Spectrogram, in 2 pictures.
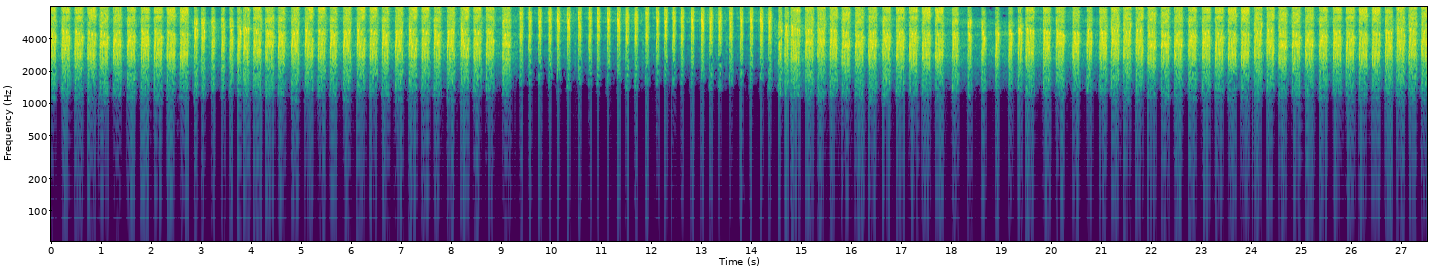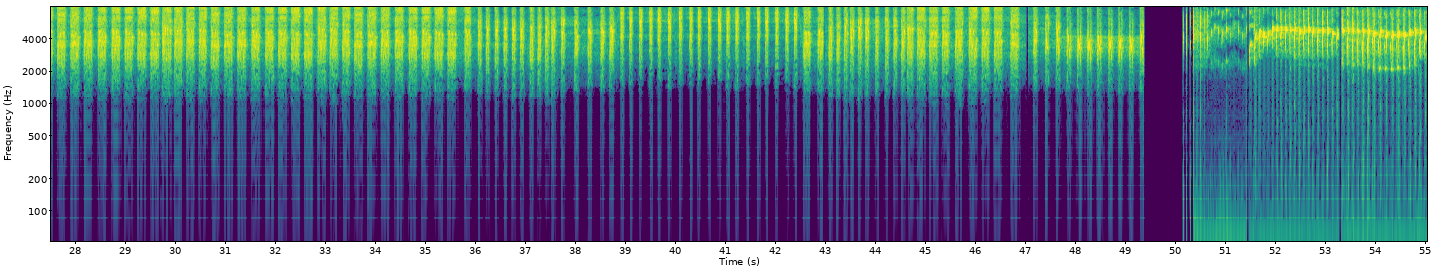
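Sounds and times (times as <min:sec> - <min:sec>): bird rasping chatter: 0:50.2 - 0:55.0.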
